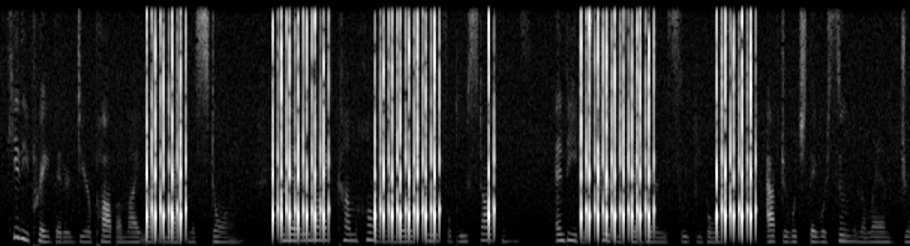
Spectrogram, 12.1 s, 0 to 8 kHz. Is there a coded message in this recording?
Yes: pulse dialling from 2.0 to 10.1 s, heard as clicks on a phone line, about 9 pulses a second, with speech in English. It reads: 5 7 8 1 9 5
